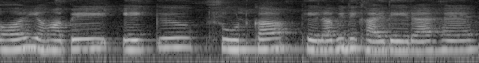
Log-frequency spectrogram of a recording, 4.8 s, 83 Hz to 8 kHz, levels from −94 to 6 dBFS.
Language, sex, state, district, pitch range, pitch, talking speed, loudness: Hindi, female, Bihar, East Champaran, 215-245 Hz, 225 Hz, 150 wpm, -28 LUFS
